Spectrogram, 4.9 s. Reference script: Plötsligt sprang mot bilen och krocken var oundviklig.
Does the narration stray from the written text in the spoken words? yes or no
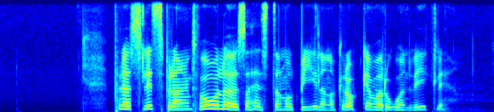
yes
